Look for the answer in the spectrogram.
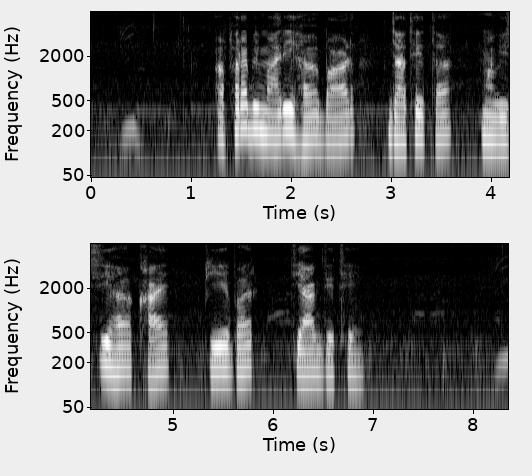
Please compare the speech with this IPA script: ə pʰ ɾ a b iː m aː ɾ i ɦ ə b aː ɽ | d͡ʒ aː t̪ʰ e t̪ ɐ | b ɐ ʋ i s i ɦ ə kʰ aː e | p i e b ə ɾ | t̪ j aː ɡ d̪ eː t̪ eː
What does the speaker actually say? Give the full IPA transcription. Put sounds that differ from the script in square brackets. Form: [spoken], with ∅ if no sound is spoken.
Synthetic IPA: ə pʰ ɾ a b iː m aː ɾ i ɦ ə b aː ɽ | d͡ʒ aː t̪ʰ e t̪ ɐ | [m] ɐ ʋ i s i ɦ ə kʰ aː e | p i e b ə ɾ | t̪ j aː ɡ d̪ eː [t̪ʰ] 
